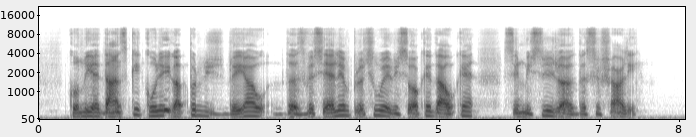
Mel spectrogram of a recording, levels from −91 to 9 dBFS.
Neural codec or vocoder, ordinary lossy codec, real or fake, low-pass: autoencoder, 22.05 kHz, a latent of 192 numbers a frame, VITS, trained on many speakers; none; fake; 9.9 kHz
